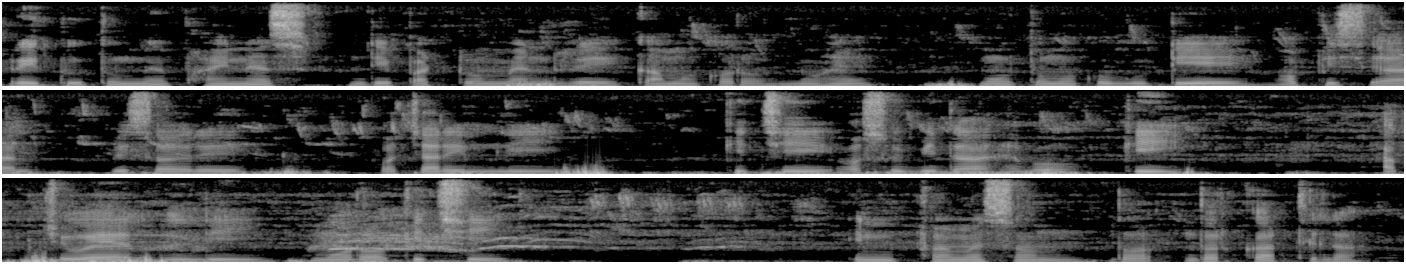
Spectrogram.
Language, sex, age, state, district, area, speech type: Odia, male, 18-30, Odisha, Nuapada, urban, read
